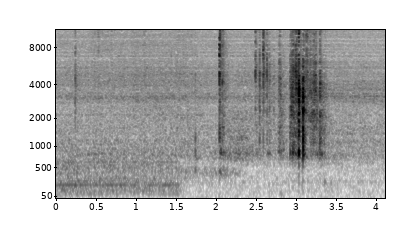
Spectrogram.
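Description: A craft knife scrapes and slices through thin card.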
